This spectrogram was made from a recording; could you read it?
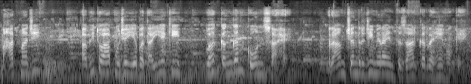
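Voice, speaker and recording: A man's voice: sits high, moderate pace, music in the background, natural voice. A man voicing an earnest, devoted monkey-god warrior in a cartoon, speaking respectfully with pleading and exclamations. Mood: impatient pleading. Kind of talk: animated devotional story dialogue.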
